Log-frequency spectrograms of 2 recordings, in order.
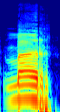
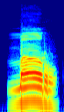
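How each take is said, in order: First: The r is light, with the tongue back not raised. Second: The r is heavy, with the tongue back raised. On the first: The speaker calls it wrong. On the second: The speaker calls it right.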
